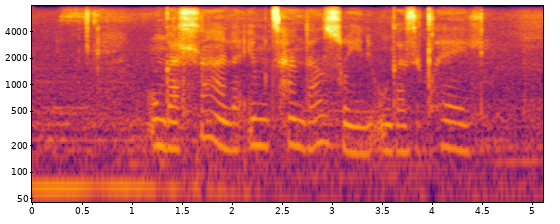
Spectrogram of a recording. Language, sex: Xhosa, female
